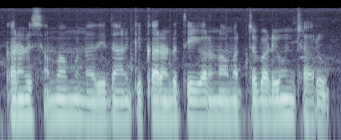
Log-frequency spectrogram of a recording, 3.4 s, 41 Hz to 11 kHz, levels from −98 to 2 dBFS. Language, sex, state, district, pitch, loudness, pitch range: Telugu, male, Telangana, Mahabubabad, 100 Hz, -19 LUFS, 95-105 Hz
